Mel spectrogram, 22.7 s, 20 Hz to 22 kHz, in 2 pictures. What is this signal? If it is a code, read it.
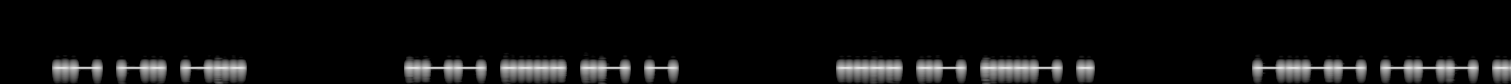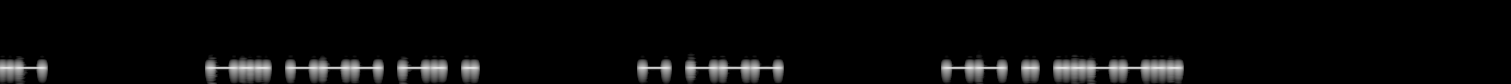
Morse code, heard as a keyed tone, about 20 wpm, 700 Hz. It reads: AND WHAT HAVE YOU DONE TO ME?
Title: 3x Word-Spacing - Sentences from Top 500 Words - 20wpm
